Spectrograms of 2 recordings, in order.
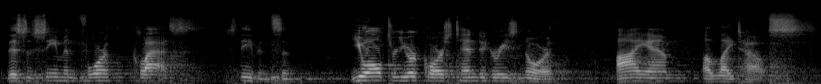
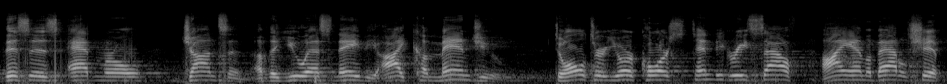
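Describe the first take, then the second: First: Understated retold reply, measured and unforced; unruffled seaman. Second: Mildly angered mock command, building to the end; retold anger, firm and emphatic; angry admiral. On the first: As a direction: answer the admiral's bluster calmly, slowing on the punchline. Unruffled seaman answers the angry admiral. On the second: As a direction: pull rank as an exasperated admiral, rising in pitch. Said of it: "Finally, in anger".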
